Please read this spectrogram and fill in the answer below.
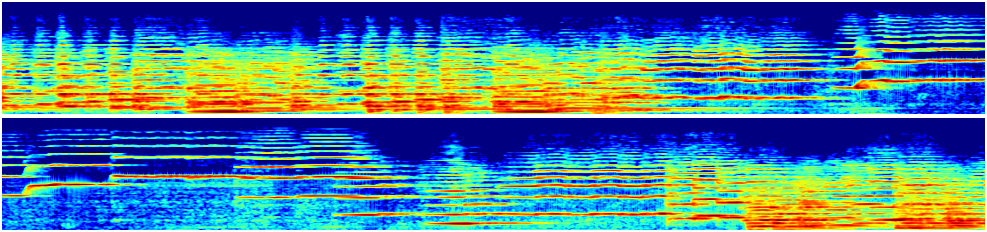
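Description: Live string quartet (two violins, viola and cello) playing a classical piece. After a full passage with all the parts moving, the texture thins about eight seconds in to a high violin line that slides up and holds long high notes. The whole ensemble comes back in near the end.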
